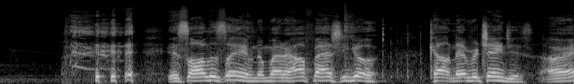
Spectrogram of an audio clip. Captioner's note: chuckles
